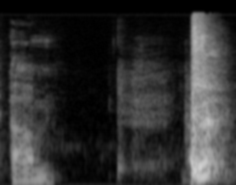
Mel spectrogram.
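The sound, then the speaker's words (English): A live sneeze: a short voiced wind-up and a quieter catch of breath lead into one loud, explosive burst that trails off. “wow, a live sneeze on the air. Imagine that. There's a first.”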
